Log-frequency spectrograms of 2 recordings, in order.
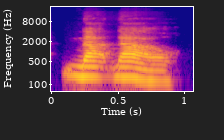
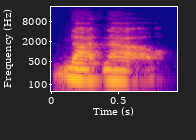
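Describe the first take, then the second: First: It is said more loudly. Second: It is said softly and quietly.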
